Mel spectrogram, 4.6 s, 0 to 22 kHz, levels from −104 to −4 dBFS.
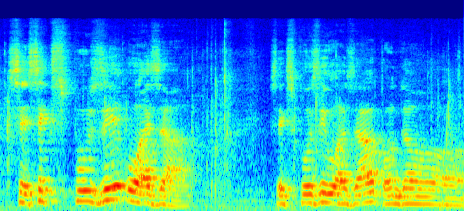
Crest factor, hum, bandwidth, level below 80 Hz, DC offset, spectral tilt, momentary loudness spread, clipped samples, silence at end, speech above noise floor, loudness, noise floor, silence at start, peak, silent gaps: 16 dB; none; 14.5 kHz; -58 dBFS; under 0.1%; -5.5 dB/octave; 21 LU; under 0.1%; 0 s; 24 dB; -25 LUFS; -49 dBFS; 0.05 s; -10 dBFS; none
